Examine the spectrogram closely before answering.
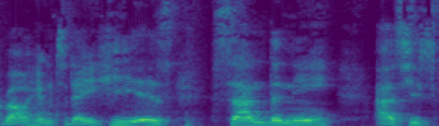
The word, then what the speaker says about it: Saint Denis: wanted to talk about him today he is son Denis as he's called in France which is where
